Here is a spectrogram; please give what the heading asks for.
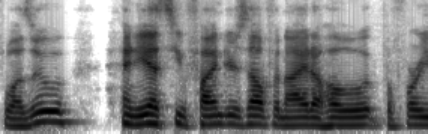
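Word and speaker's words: Wazzu: is home of uh Wazoo locally pronounced Wazoo and yes you find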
